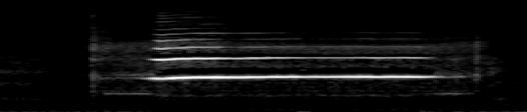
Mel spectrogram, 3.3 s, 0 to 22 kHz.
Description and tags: Sax Soprano - E6 - bad-richness bad-timbre
Part of the Good-sounds dataset of monophonic instrumental sounds.
instrument::sax_soprano
note::E
octave::6
midi note::76
good-sounds-id::5872
Intentionally played as an example of bad-richness bad-timbre
neumann-U87, good-sounds, sax, single-note, E6, multisample, soprano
